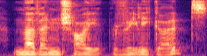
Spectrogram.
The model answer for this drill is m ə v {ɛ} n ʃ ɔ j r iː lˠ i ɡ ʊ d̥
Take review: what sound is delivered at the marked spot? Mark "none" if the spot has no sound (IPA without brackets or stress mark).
ɛ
